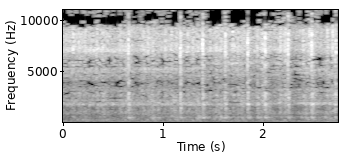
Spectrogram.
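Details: Carbureted Toyota Kijang: uneven idle with irregular stumble and sharp ticks, hard to run at low throttle, better with more gas; cylinder number one misfiring, traced to a vacuum hose leak.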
